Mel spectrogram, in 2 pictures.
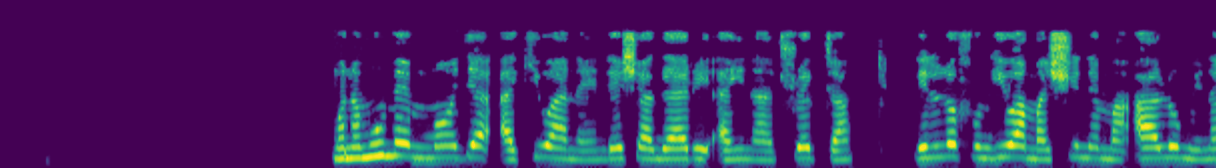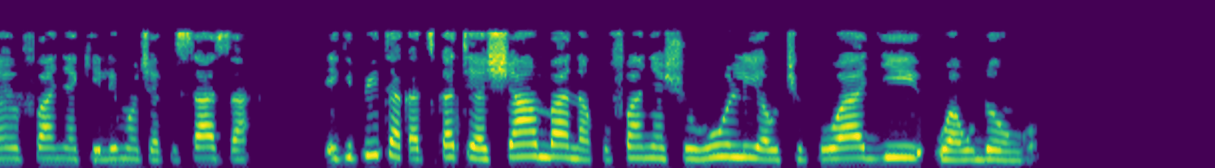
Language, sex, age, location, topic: Swahili, female, 25-35, Dar es Salaam, agriculture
